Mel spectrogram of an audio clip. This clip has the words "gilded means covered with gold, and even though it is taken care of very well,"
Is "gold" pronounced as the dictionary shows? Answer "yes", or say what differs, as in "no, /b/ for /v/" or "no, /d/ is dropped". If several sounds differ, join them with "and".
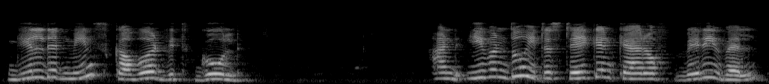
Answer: yes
